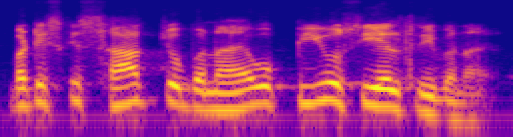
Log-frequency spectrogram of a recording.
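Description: A man's voice: a little high, very animated, brisk. A man teaching a chemistry class, patiently explaining and quizzing his students. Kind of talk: classroom lecture. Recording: dull lo-fi recording.

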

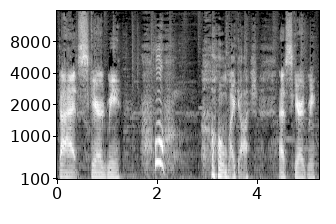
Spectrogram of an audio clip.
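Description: A man's voice: on the low side, lively intonation, very slow, soft background music. A young adult man giving wry, joking commentary over a video game, often chuckling at his own asides. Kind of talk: let's play commentary.

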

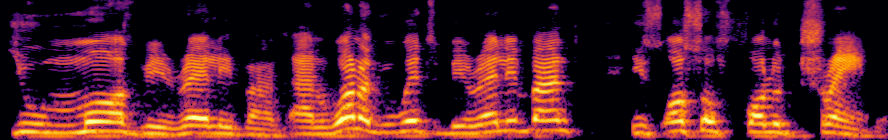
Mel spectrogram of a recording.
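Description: A man's voice: high-pitched, brisk. A man, speaking emphatically on an online panel and repeating his key points. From Nigeria.

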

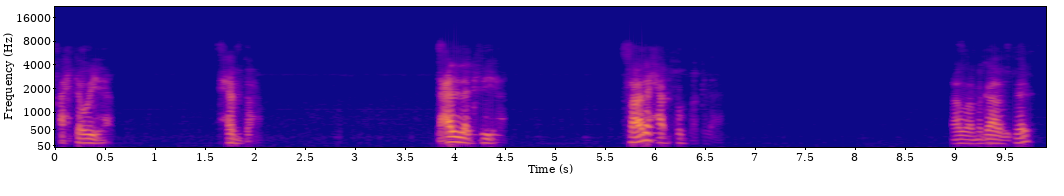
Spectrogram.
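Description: A man's voice: medium pitch, measured pace, pauses often, a little mellow, muffled recording. A man, a marriage coach giving earnest advice to husbands on a livestream. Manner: earnest, exhorting, addresses husbands directly. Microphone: livestream setup.

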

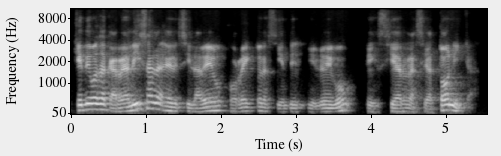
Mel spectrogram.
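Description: A male teacher giving a classroom grammar lesson, explaining step by step, repeating words and often checking with a quick question. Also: medium pitch, lively intonation, a bit bright.

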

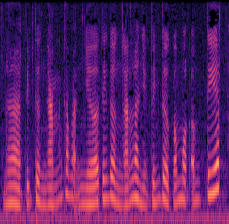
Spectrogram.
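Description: Here a woman from Vietnam, talking at normal speed in a mid-range voice, takes students through an exam paper one step at a time and patiently revisits the main points. There's a faint hiss or hum on the recording.

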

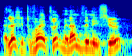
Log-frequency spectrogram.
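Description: A male stand-up comedian from Quebec with a Québécois accent, telling stories on a live stage and shouting his punchlines. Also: sits high, fairly quick. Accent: Québécois French. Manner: animated storytelling with shouted punchlines.

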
